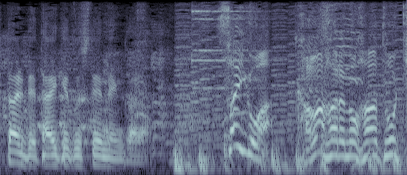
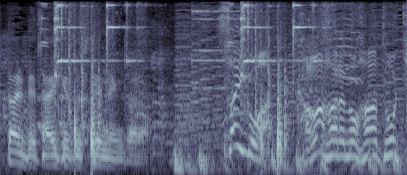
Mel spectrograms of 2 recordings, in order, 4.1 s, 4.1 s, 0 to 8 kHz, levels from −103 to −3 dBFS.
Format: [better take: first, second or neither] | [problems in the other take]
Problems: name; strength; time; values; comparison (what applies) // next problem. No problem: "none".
first | background sound (Shatter); 2 dB above the speech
